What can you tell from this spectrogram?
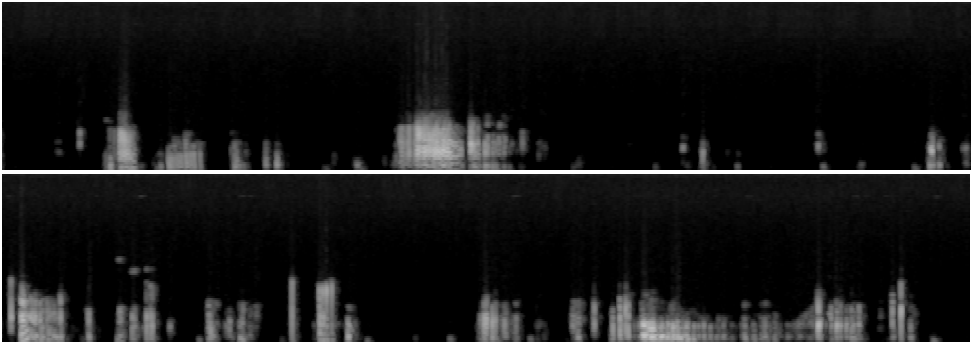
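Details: Stomach growling: repeated low rumbles, gurgles and short squeaks from the belly in a quiet room.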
